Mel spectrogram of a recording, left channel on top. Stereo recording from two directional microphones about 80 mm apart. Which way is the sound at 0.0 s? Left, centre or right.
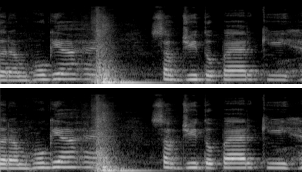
Right.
